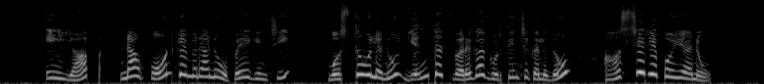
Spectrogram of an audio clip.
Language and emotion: Telugu, surprised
